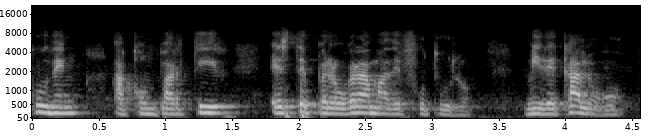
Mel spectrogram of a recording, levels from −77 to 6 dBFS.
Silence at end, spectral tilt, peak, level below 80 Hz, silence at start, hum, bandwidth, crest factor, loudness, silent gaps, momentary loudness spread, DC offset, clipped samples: 0.15 s; -5.5 dB/octave; -4 dBFS; -46 dBFS; 0 s; none; 9.2 kHz; 16 dB; -20 LUFS; none; 12 LU; under 0.1%; under 0.1%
